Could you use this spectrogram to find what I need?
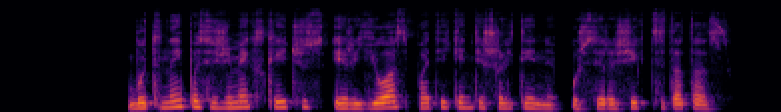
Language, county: Lithuanian, Klaipėda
